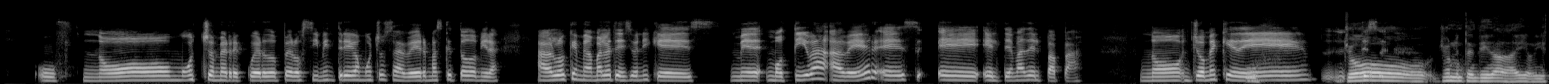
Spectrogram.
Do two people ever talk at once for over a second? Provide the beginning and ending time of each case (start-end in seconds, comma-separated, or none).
none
